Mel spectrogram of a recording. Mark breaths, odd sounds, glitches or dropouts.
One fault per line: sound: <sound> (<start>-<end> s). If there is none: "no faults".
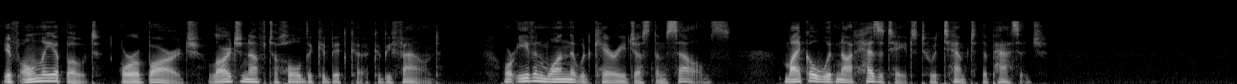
no faults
